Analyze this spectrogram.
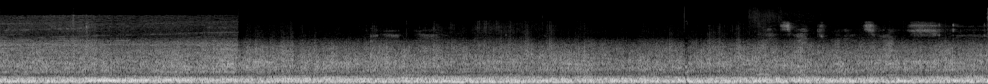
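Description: A twin-engine jet roars in flight.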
